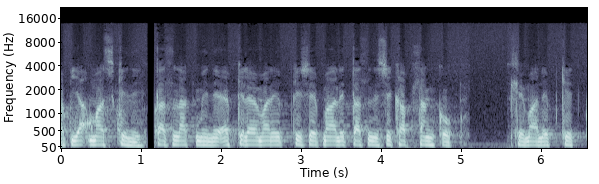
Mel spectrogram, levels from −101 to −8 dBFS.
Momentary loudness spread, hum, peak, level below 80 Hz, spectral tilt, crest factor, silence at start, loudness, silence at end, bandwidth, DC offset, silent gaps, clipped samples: 5 LU; none; -6 dBFS; -50 dBFS; -7.5 dB/octave; 18 dB; 0 s; -23 LUFS; 0 s; 14 kHz; under 0.1%; none; under 0.1%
